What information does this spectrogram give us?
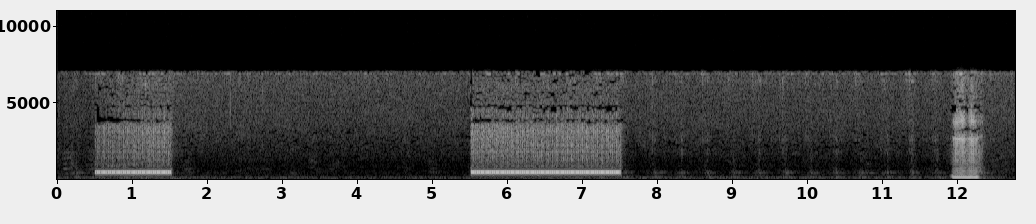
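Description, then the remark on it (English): A telephone line rings as a call is placed to a guest: two steady, buzzy ringback tones about two seconds each, separated by a long pause, then a brief click as the line picks up. “It's called phone a friend.”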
